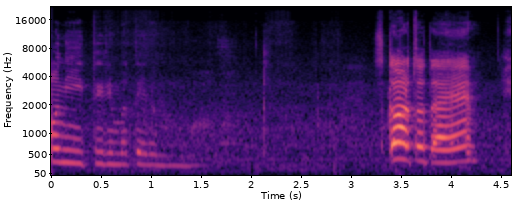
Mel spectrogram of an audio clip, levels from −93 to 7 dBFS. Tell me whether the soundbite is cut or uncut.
uncut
